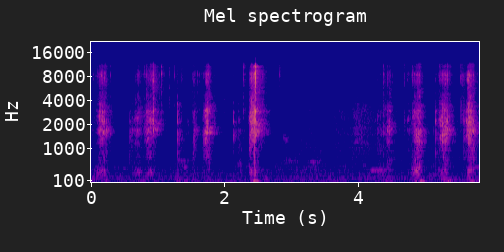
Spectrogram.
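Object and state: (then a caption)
Soap bar grated on a metal grater. A small solid white soap bar, held with a small metal box grater by fingers with black nails, is repeatedly scraped across the grater's teeth. About ten short, bright, crunchy grating strokes are heard with little low end and no ring, and a quieter pause falls in the middle.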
